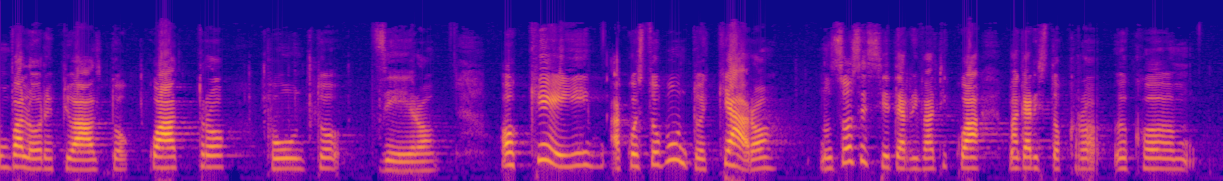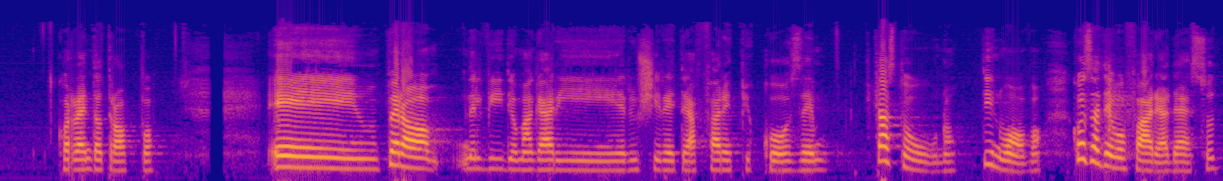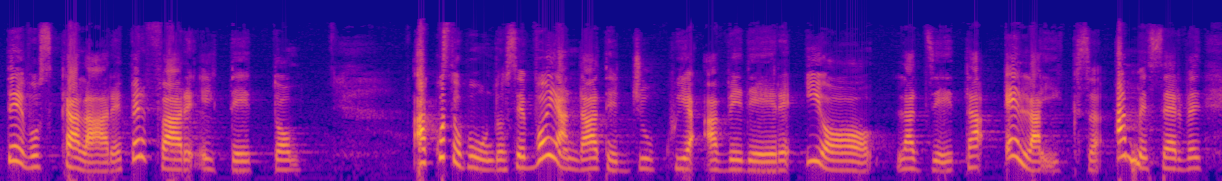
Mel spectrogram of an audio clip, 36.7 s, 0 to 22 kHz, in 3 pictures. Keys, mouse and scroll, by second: 5.4-7.1 middle drag, 7.2 middle click, 20.0 KP_1.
